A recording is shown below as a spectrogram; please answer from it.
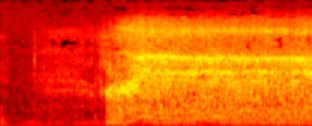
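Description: A man's voice making one long, steady roar in imitation of a fire-breathing dragon, starting under a second in.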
